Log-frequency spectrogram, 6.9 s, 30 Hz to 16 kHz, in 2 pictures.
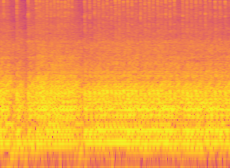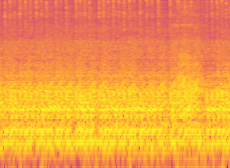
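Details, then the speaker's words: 2007 Yamaha YFZ450 quad, bought in pieces after sitting, reassembled, first start on choke: loud fast chatter over the single's steady beat, no smoke; top-end tapping, owner unsure if valves or timing chain, suspects timing chain. "a little loud on the top so i'm doing great though not smoking all right well uh it runs pretty good i hear a little bit of tap and noise i don't know if it's the valves or the timing chain"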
